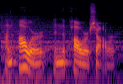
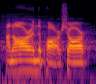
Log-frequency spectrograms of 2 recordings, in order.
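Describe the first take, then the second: First: It is said in a standard English accent. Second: It is said in a Northern Irish accent.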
